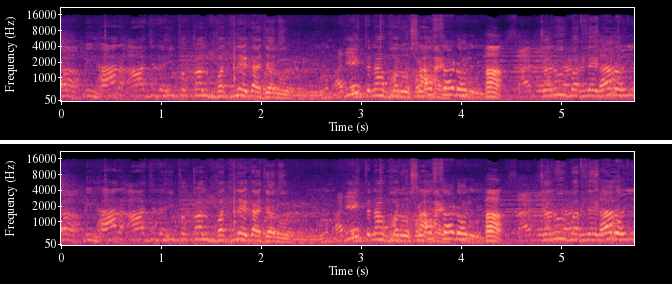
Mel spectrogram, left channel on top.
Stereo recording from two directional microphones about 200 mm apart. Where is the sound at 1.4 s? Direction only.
5° left (ahead or behind).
